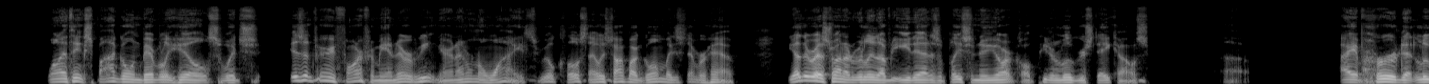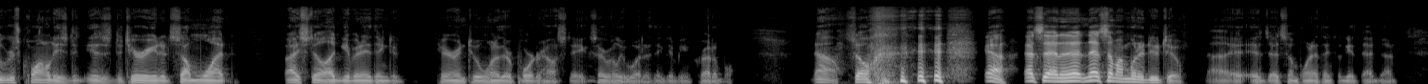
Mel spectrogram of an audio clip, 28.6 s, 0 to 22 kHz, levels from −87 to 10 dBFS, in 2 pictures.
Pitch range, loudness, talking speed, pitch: 100-135 Hz, -26 LUFS, 235 wpm, 110 Hz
